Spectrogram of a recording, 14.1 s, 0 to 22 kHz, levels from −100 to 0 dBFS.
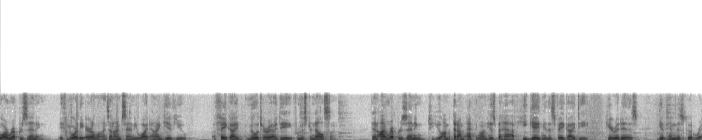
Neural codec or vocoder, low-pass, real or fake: none; 7.2 kHz; real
